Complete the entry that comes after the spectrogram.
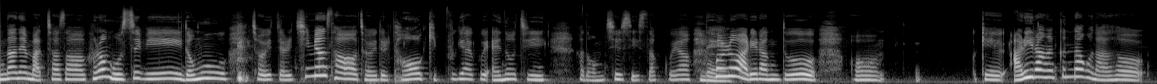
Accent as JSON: {"language": "Korean", "country": "Australia", "tie": "born or raised there", "also_born_or_lived": "South Korea", "said": "초등학생 때 네. 호주를 왔기 때문에 아무래도 그 고국에 대한 그리움이"}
